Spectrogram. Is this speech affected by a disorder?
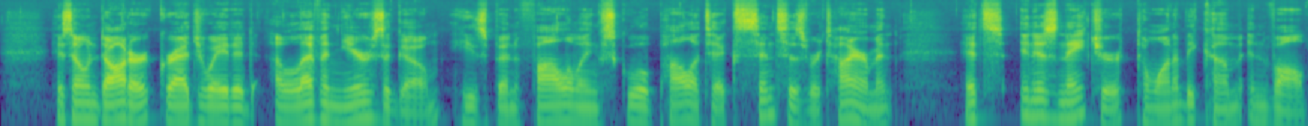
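No.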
